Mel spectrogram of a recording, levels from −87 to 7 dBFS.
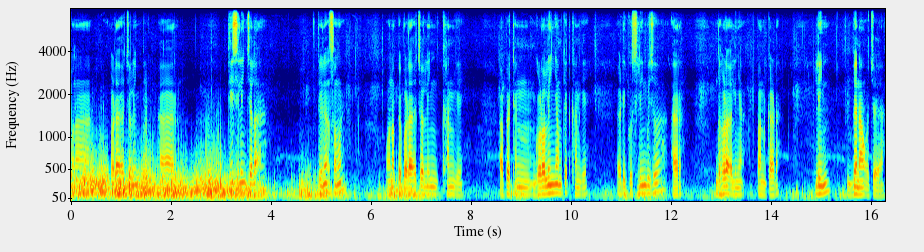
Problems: constant background noise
